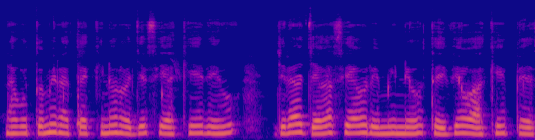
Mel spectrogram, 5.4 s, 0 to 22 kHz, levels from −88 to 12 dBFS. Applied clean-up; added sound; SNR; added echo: neural mask model Resemble Enhance denoiser.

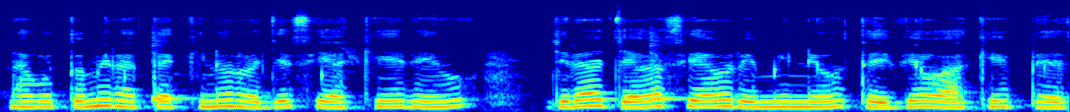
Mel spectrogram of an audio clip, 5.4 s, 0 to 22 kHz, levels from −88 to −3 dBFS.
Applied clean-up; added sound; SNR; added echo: none; Cowbell; 16 dB; none.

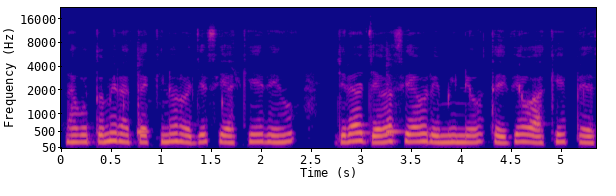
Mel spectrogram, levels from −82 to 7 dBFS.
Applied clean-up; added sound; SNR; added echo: classical method spectral subtraction.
